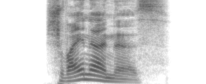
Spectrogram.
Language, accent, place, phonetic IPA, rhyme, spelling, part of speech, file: German, Germany, Berlin, [ˈʃvaɪ̯nɐnəs], -aɪ̯nɐnəs, schweinernes, adjective, De-schweinernes.ogg
- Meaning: strong/mixed nominative/accusative neuter singular of schweinern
